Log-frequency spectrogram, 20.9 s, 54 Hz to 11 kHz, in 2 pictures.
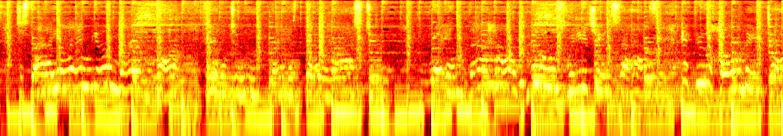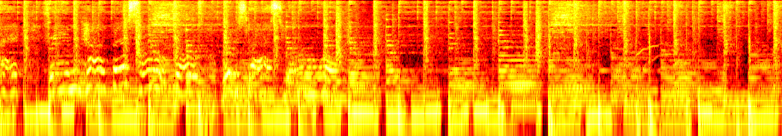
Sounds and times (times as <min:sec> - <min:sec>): Music: 0:00.0 - 0:20.8.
